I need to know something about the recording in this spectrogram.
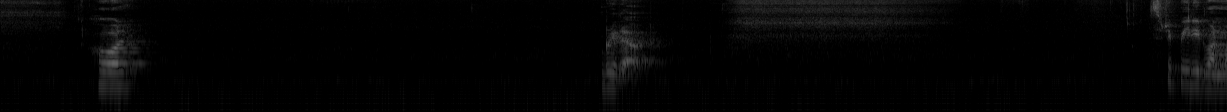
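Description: A young woman speaks calmly in short phrases, close by.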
